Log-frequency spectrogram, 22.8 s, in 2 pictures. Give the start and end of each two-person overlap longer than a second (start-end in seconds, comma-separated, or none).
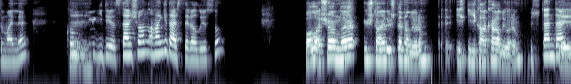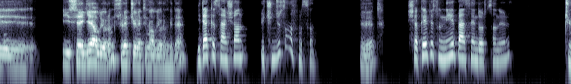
none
